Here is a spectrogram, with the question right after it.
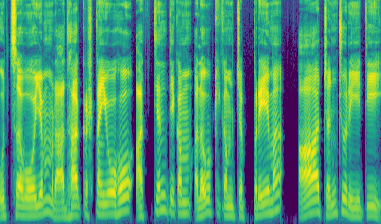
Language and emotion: Sanskrit, neutral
